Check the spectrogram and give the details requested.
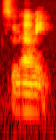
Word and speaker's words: tsunami: In English, tsunami, we do not pronounce the letter T. Okay, tsunami.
